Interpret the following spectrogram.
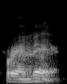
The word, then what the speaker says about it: Fresnel: That one is called Fresnel prism. That letter S is silent. Fresnel prism.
